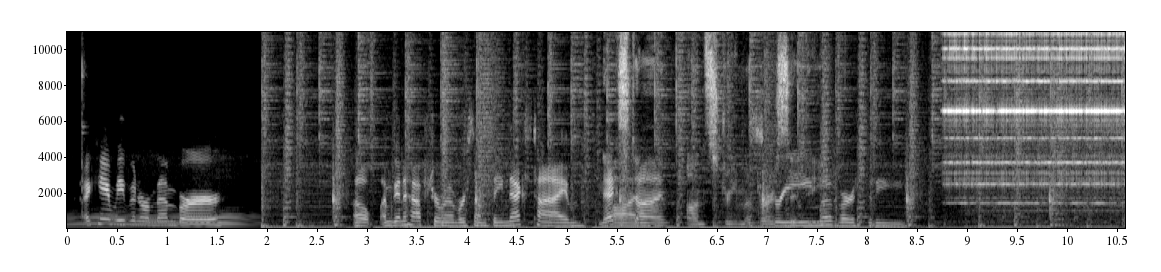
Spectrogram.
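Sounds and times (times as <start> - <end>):
speech: 0.2 - 1.8, 2.6 - 8.6
bell ringing: 8.8 - 10.5.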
